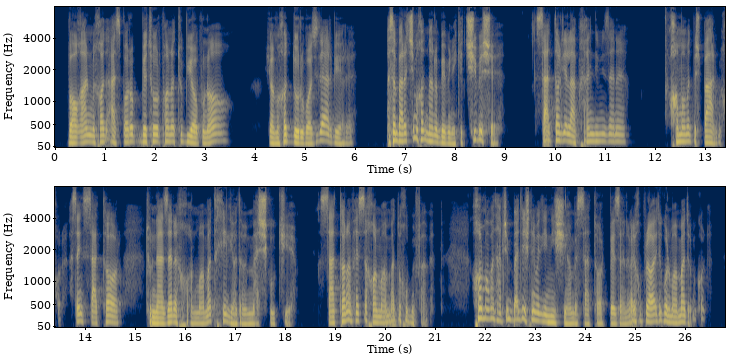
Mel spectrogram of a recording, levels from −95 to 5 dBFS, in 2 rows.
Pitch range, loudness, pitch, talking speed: 115-150 Hz, -20 LUFS, 135 Hz, 155 wpm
